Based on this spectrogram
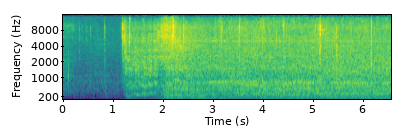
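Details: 2003 Ford Expedition, over 200k miles, no fuel pressure with P0231, after bypassing the fuel pump relay circuit with the pump fed about 6 volts: quick crank, fires at once into steady even idle.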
